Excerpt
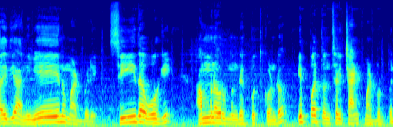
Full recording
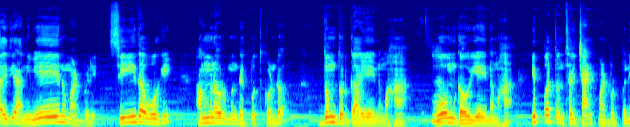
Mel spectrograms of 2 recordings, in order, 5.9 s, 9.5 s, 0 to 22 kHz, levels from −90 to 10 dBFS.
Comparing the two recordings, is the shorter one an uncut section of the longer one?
no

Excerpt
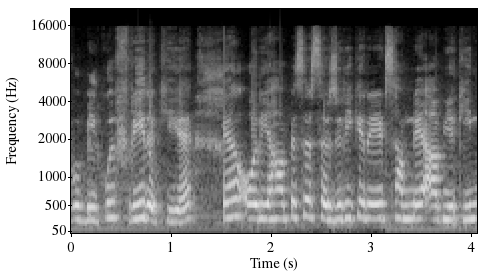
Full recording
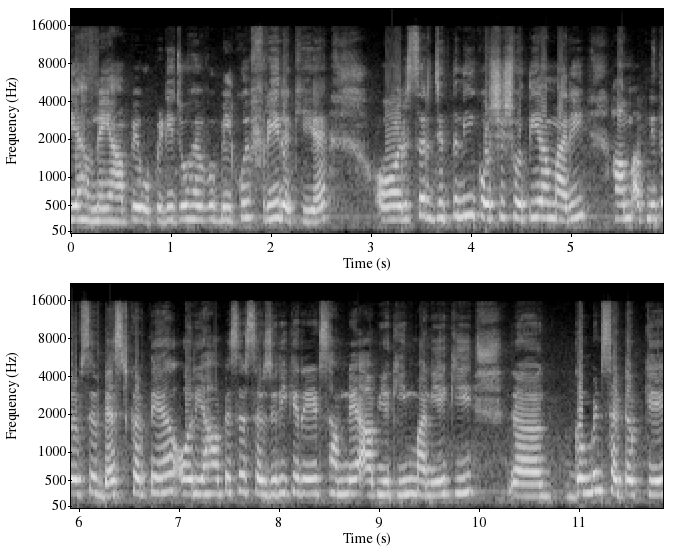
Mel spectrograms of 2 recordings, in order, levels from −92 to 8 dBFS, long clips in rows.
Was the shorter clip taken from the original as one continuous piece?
no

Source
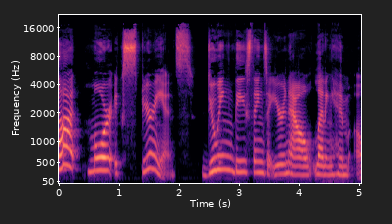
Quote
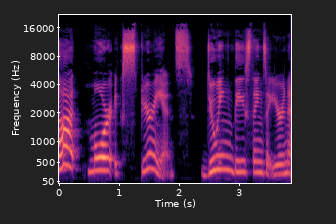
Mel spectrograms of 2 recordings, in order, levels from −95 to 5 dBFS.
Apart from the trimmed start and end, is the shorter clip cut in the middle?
no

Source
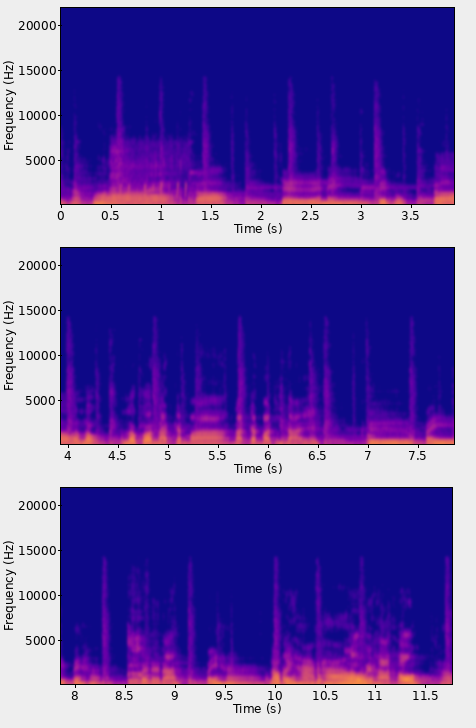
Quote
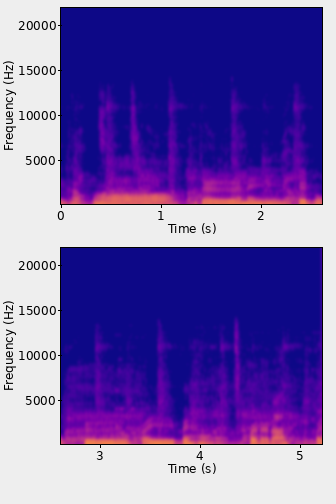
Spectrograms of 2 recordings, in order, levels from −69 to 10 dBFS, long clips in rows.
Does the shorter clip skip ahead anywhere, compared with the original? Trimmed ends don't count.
yes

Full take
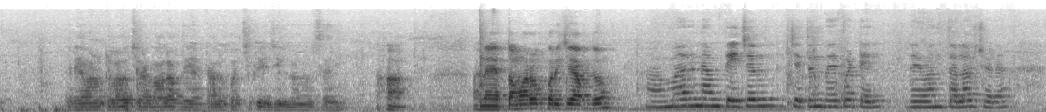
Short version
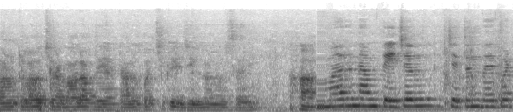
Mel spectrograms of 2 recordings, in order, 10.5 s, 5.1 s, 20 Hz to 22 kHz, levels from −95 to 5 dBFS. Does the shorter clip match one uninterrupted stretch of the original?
no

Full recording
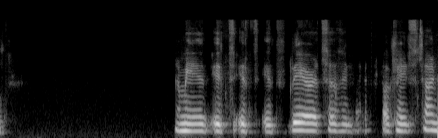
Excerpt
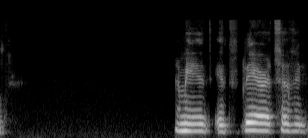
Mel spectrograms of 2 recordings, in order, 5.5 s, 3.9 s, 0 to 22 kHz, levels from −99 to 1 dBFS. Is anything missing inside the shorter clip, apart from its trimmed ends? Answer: yes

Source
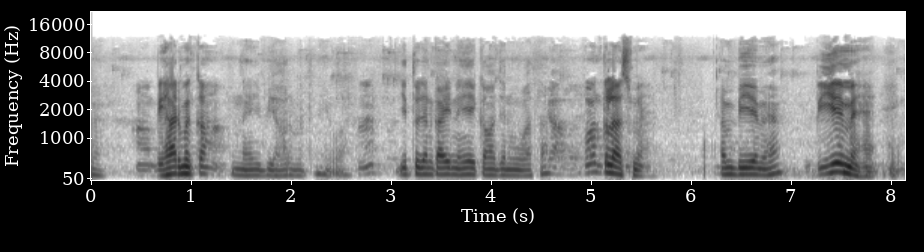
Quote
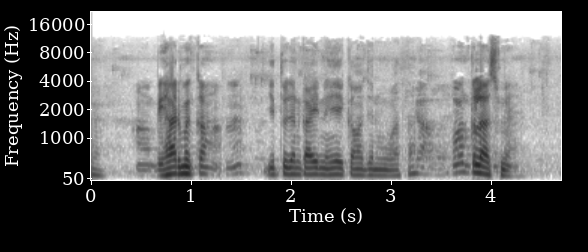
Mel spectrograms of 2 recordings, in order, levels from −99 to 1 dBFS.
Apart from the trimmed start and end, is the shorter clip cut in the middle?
yes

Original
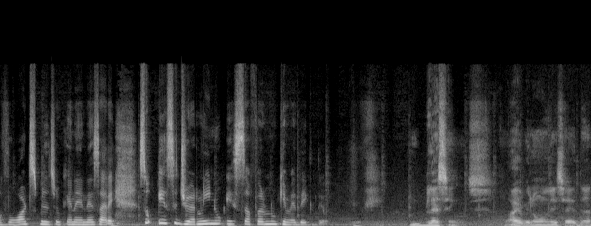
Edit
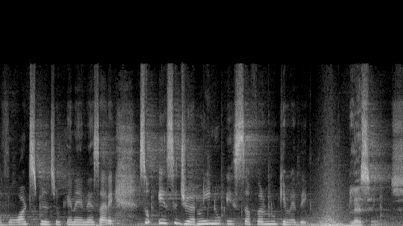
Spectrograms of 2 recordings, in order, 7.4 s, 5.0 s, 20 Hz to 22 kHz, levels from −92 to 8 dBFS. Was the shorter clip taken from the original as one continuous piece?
no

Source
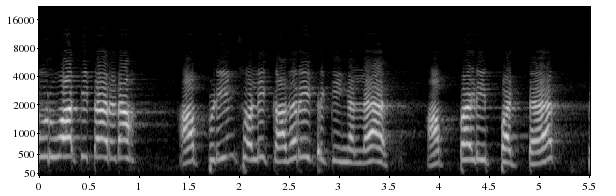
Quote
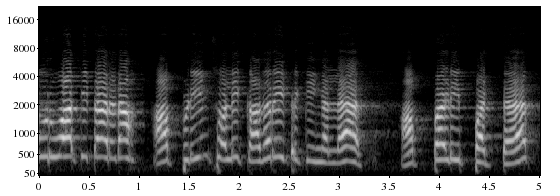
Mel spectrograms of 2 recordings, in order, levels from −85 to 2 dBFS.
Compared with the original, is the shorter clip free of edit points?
no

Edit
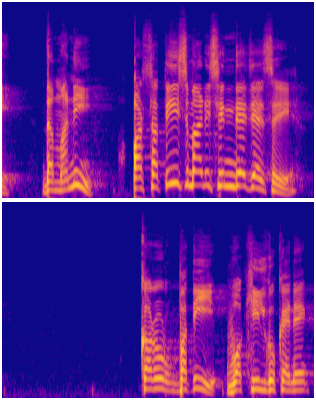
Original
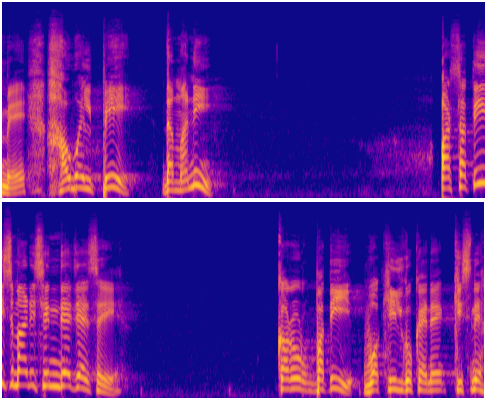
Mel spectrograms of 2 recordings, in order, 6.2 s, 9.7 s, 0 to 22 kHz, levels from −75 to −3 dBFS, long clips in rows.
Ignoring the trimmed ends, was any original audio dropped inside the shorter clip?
yes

